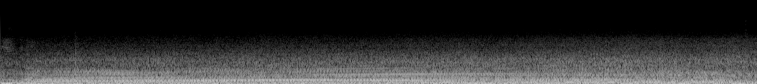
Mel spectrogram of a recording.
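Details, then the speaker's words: 1970s Porsche 911 Turbo, 146,000 miles, ex-Las Vegas rental, driving on the road with new seals: smooth, even engine drone rising and falling with throttle over road noise, no knocks or misses; normal running. "sounds pretty darn good. And I do appreciate Leonard putting on new seals because it is fairly quiet for a 70s car as far as wind noise."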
